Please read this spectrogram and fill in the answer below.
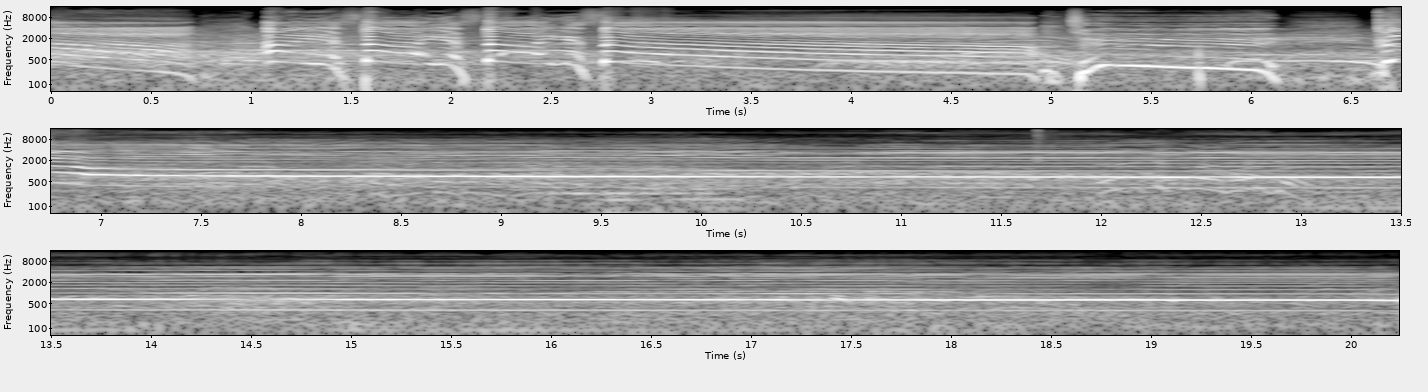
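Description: Football commentator's drawn-out goal cry: a few shouts that fall in pitch, then one long note held for about fourteen seconds, sinking slightly, that swings upward just as it ends.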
